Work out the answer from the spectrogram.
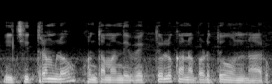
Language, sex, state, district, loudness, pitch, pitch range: Telugu, male, Telangana, Mahabubabad, -15 LUFS, 105 Hz, 100-125 Hz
